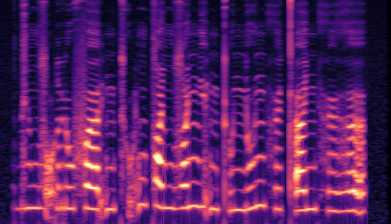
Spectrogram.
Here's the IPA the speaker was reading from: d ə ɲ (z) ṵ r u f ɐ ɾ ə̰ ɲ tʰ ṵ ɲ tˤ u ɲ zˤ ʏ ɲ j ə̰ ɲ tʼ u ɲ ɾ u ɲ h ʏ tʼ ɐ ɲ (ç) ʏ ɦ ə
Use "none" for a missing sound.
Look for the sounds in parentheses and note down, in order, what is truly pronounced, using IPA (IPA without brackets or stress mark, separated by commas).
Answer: zˤ, h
